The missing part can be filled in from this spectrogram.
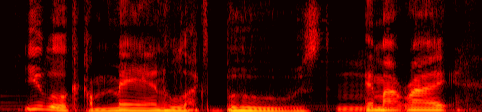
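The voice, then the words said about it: Put-on Southern accent. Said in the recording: “I got a southern accent for some reason”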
